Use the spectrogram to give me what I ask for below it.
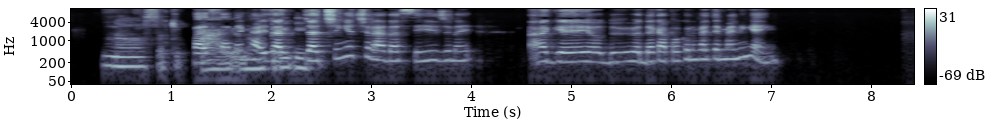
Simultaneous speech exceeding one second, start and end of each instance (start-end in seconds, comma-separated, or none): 1.3-2.6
